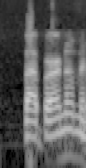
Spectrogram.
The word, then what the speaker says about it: viburnum: I bought a viburnum, and I hope I'm saying that correctly.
